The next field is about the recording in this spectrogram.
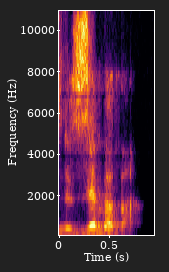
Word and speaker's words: Nazimova: It's a Russian name, and it's Nazimova.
